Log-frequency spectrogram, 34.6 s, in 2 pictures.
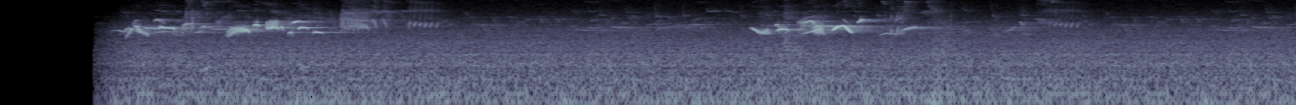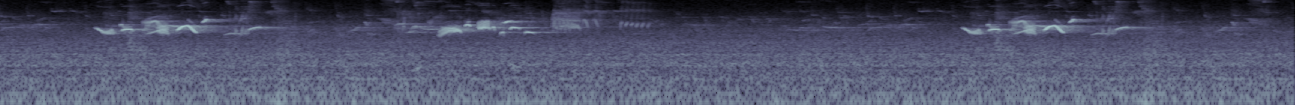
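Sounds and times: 
city park ambience in very early morning: 1.3 - 34.5.

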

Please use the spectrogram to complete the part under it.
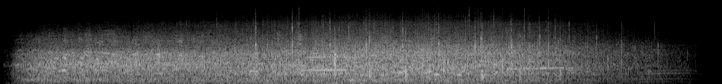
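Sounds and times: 
laughter: 0.1 - 5.0
applause: 0.5 - 7.0.

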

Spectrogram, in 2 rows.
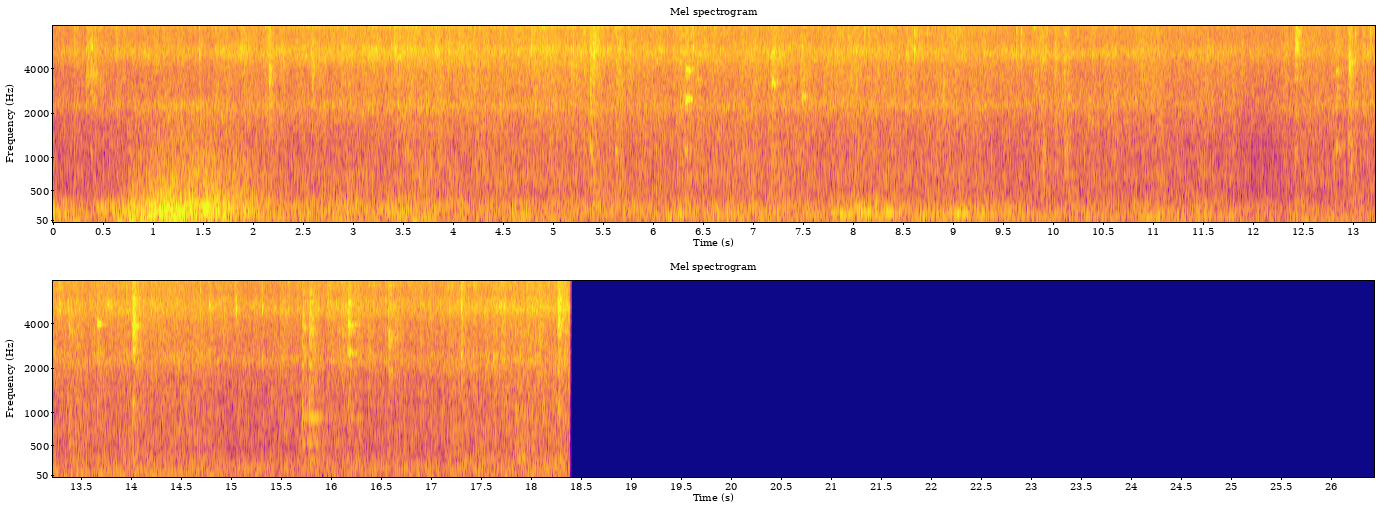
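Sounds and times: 
calm rain outside the house window: 0.0 - 18.4
thunder rolling: 0.0 - 18.4.

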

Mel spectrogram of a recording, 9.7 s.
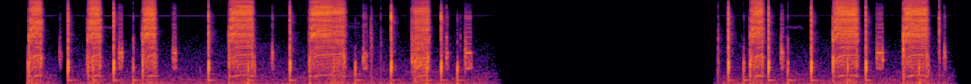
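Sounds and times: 
automatic camera zooming: 0.3 - 4.8, 7.2 - 9.6.

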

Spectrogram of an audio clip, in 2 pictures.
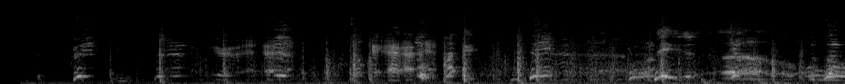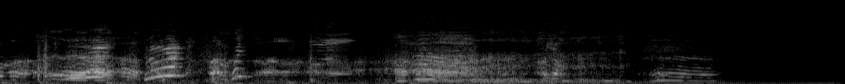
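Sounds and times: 
karate killing and choking fight sounds: 0.4 - 13.1.

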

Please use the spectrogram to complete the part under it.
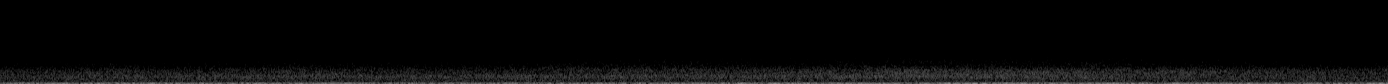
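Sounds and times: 
quiet winter forest ambience: 0.0 - 13.8.

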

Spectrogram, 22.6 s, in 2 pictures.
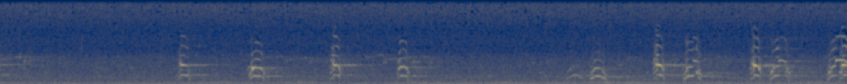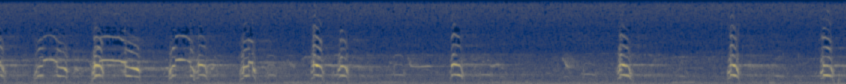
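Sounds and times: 
seagull: 2.4 - 3.8, 5.3 - 5.7, 7.6 - 16.7, 17.3 - 18.0, 19.0 - 22.5.

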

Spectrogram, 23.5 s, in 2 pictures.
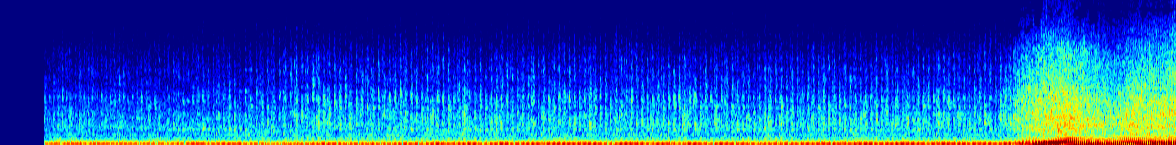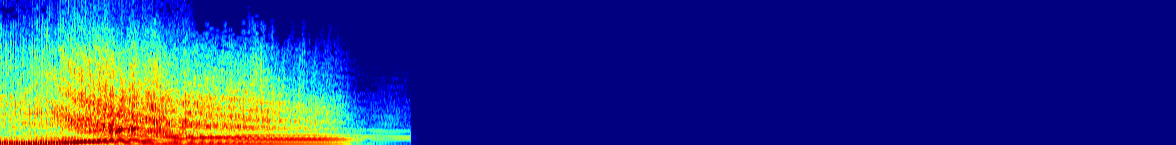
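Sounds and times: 
buggy engine running while standing, then driving off: 0.4 - 15.9.

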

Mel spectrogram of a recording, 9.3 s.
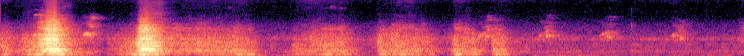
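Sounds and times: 
renovation noise in the neighbouring apartment: 0.0 - 6.8.

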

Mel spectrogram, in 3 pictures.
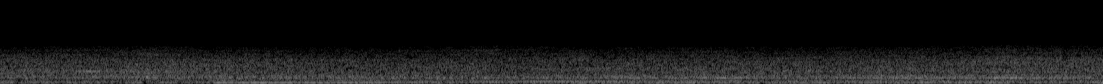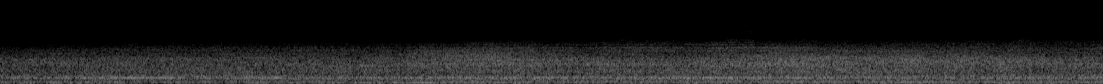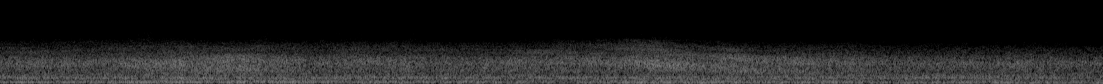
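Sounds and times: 
cars in a city at night: 0.0 - 33.0.

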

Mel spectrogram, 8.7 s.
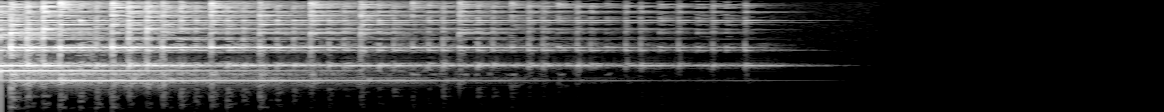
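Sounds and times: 
small bells chiming in Bali: 0.0 - 6.1.

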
